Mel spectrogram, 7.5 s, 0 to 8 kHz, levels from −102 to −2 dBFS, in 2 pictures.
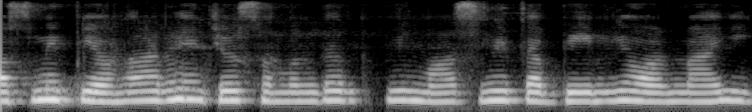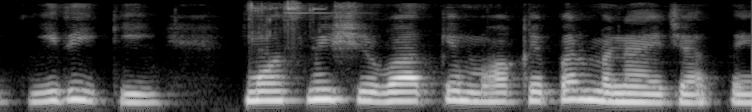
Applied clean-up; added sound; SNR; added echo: neural mask model DeepFilterNet 3.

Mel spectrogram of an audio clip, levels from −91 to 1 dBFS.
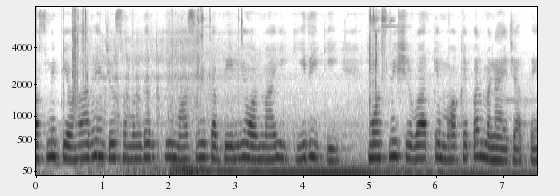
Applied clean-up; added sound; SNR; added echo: none; Rattle / Engine starting / Car; 6 dB; reverberation time 0.3 s.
